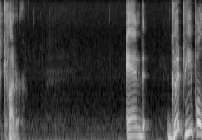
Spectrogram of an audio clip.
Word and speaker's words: Qatar: Evidently, the correct and proper pronunciation forQatar isQatar. Q U A whatever it is, T E R. It's cutter.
